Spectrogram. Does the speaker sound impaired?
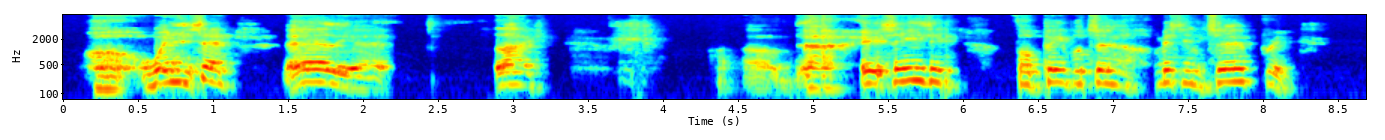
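Yes: cerebral palsy; power chair.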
